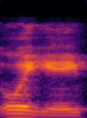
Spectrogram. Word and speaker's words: Oyez: And I really do suggest that if you have the time to go look up the Oye Project, that's spelled Oyez, and just listen to some of these arguments.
